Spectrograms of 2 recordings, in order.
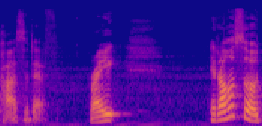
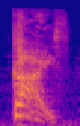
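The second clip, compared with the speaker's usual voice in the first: put-on high, loud, slowed child's alarm; little girl warning; 11 semitones higher, 7 dB louder, much slower than usual. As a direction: warn the class like a wide-eyed kid. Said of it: "and she said".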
